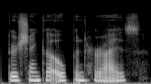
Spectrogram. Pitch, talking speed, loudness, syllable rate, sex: 180 Hz, 160 wpm, -17 LUFS, 6.3 syllables/s, female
